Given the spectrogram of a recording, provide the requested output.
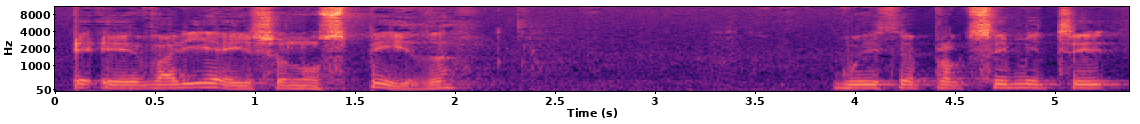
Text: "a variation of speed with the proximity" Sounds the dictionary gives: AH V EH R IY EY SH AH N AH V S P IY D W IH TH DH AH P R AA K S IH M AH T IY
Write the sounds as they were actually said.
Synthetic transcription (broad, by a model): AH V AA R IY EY S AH N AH S P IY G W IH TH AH P R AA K S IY M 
